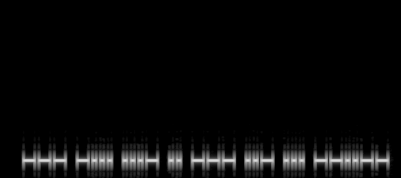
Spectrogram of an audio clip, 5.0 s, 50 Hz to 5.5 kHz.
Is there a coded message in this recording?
Yes: Morse code from 0.3 to 4.8 s, heard as a keyed tone, about 25 wpm, 600 Hz. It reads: OBVIOUS,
